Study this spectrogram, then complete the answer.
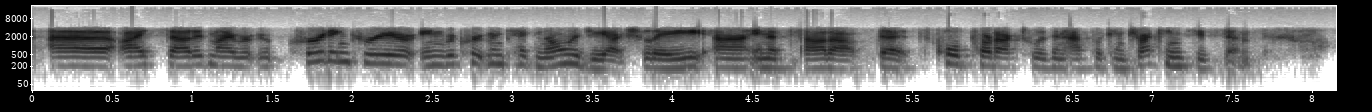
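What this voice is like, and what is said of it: Australian accent. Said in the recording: “If you haven't already guessed from my accent, I'm originally from Australia.”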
